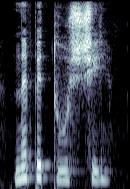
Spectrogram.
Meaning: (adjective) nondrinking, teetotalling (UK), teetotaling (US), abstinent; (noun) nondrinker, teetotaller (UK), teetotaler (US), abstainer
- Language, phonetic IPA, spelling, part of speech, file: Ukrainian, [nepeˈtuʃt͡ʃei̯], непитущий, adjective / noun, Uk-непитущий.ogg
